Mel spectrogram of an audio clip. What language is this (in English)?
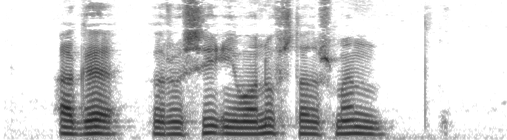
Pashto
